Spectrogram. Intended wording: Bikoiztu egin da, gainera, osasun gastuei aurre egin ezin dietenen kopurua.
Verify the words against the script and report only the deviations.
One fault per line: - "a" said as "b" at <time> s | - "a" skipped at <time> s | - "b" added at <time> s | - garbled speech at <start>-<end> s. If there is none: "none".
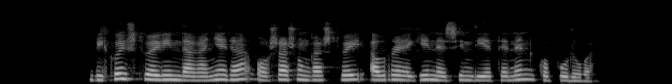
none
